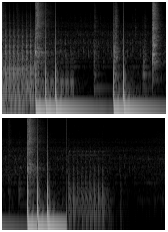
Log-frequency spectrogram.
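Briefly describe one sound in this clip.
An electric guitar plays loud, ringing chords.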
